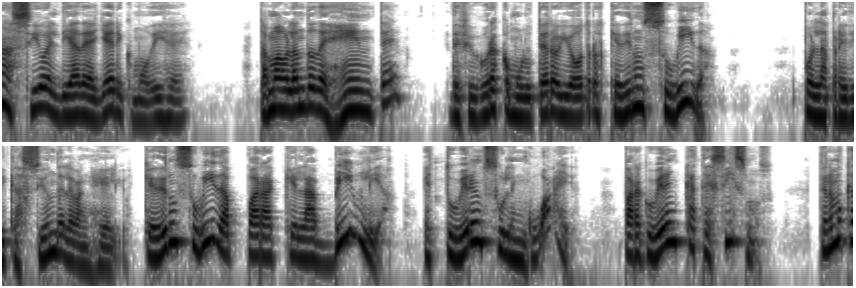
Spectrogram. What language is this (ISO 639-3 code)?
spa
